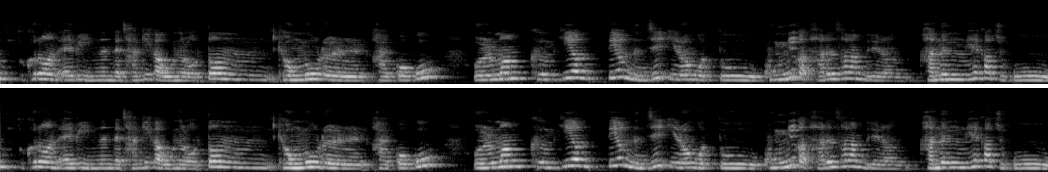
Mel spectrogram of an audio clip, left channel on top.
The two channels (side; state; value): both; normal; correlation 0.52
